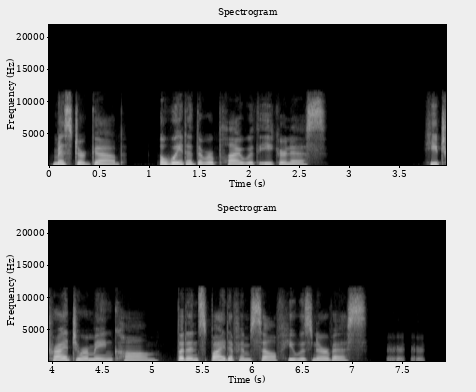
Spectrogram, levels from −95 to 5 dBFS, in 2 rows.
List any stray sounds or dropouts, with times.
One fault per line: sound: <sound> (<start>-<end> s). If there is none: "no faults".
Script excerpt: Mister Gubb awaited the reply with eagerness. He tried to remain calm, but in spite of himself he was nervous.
sound: laugh (7.3-7.7 s)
